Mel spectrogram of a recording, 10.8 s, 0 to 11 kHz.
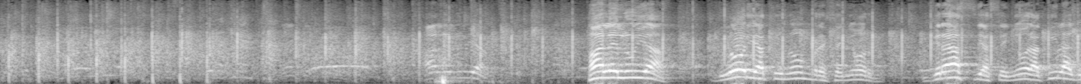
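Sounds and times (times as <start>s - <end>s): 
congregation applauding during a church worship service: 0.0s - 10.8s
speech: 4.3s - 5.0s, 5.9s - 10.8s.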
